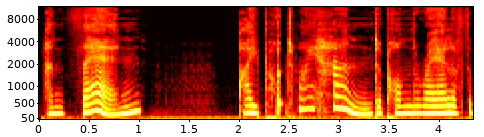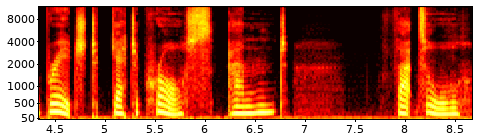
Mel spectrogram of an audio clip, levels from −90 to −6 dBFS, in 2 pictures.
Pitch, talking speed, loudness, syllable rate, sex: 210 Hz, 120 wpm, -18 LUFS, 3.4 syllables/s, female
